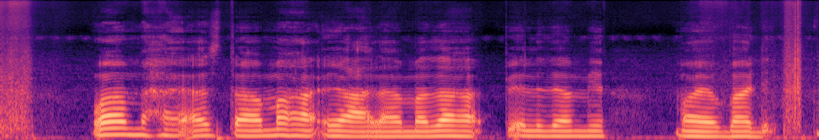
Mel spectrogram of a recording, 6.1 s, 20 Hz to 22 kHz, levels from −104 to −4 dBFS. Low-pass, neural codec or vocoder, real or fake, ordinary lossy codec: none; vocoder, 44.1 kHz, 128 mel bands, Pupu-Vocoder; fake; none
